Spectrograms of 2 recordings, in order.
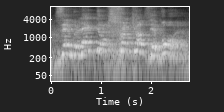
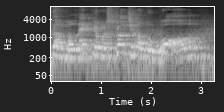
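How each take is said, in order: First: The W in 'wall' sounds Russian-accented. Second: The W in 'wall' sounds like English. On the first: "that W sound, is not pronounced as it's pronounced in English" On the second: "instead of"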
